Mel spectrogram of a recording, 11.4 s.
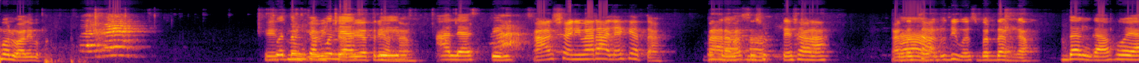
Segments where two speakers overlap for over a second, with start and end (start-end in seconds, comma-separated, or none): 2.7-4.1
